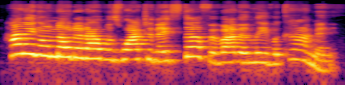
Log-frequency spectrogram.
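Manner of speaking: mock panicked inner voice; imitating her own panic. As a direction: act out the sudden worry of a forgotten comment. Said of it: "And I'm like".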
